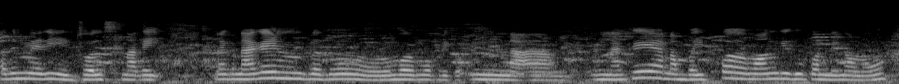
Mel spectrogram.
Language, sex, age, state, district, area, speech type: Tamil, female, 18-30, Tamil Nadu, Chennai, urban, spontaneous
